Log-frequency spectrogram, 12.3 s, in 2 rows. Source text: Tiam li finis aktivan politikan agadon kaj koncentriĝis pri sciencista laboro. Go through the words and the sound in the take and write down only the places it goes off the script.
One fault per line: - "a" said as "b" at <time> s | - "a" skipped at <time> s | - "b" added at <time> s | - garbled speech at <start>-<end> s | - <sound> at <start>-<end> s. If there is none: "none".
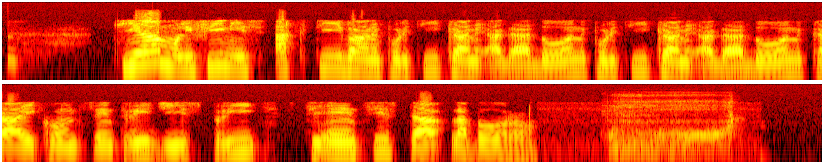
- "politikan agadon" added at 4.5 s
- throat clearing at 10.6-11.7 s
